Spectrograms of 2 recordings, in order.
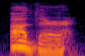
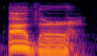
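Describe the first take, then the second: No difference in how they are said.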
